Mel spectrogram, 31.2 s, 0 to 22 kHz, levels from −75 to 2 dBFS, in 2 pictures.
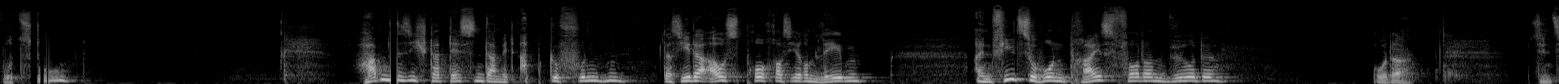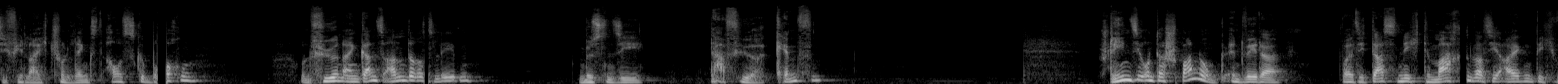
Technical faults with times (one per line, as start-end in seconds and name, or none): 0.30-0.50 Bluetooth dropout
3.90-3.99 Bluetooth dropout
17.16-17.27 Bluetooth dropout
19.83-19.90 Bluetooth dropout
30.19-30.28 Bluetooth dropout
